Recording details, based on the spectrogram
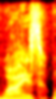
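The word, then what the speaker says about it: Weis: And it was kudos to Weiss's Market in mm-hmm. Clark Summit. It was a gluten-free cake. – Yep. – I'm sorry, Wise, you're right. That's the way they pronounce it.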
